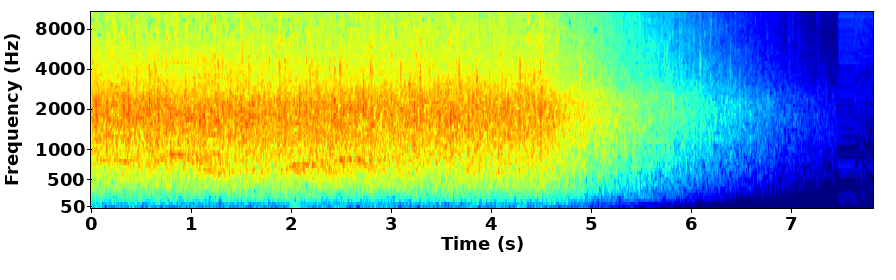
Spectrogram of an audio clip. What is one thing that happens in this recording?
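A large choir sings in a reverberant hall and fades out.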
